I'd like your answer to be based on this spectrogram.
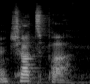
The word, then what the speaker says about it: chutzpah: Chutzpah.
